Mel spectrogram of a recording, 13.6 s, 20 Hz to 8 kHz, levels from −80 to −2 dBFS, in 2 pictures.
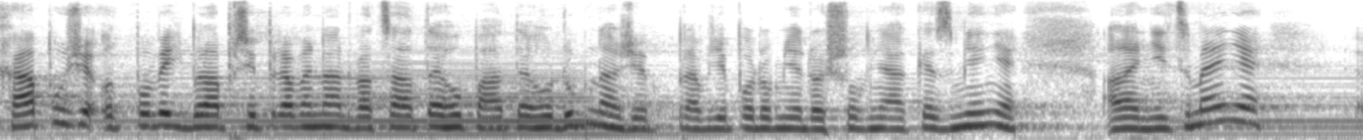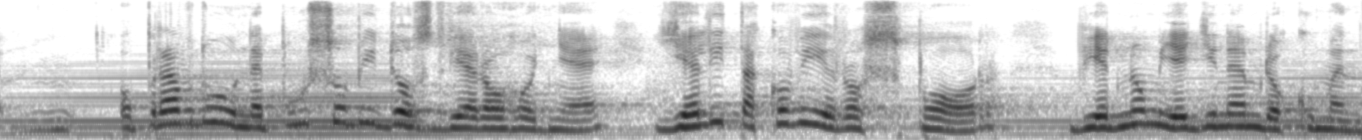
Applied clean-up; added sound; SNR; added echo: none; Bowed string instrument; 14 dB; none.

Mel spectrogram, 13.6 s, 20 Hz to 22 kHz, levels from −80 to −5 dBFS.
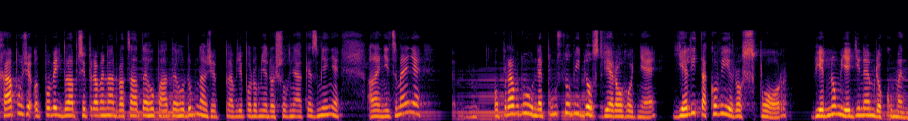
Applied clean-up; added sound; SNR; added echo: neural mask model RNNoise.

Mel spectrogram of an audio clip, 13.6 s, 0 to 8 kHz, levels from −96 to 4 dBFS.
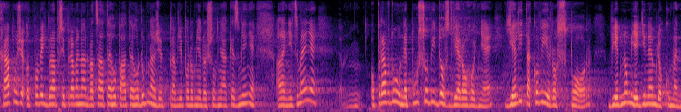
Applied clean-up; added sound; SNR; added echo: none; none; none; none.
